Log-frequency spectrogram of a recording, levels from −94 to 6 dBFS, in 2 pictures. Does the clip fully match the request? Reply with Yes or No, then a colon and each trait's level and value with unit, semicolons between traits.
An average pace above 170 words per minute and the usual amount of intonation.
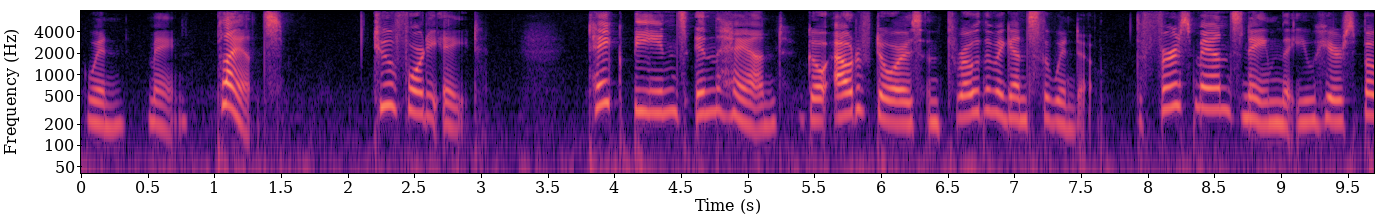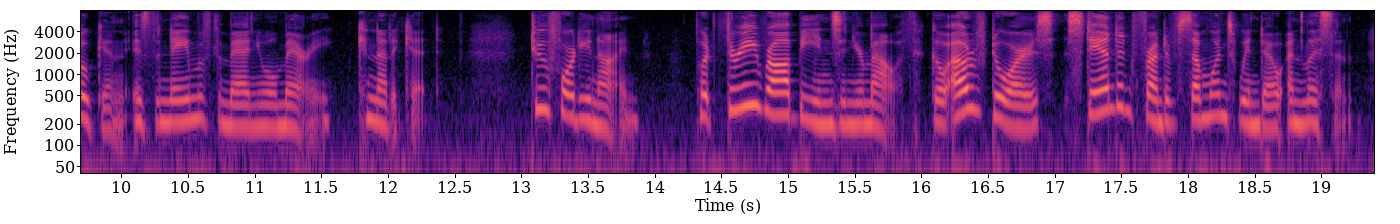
No: average, 180 wpm; wide, 6.0 semitones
